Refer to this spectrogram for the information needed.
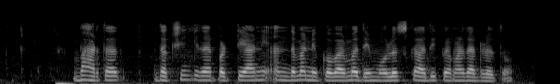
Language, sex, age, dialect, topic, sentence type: Marathi, female, 31-35, Standard Marathi, agriculture, statement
